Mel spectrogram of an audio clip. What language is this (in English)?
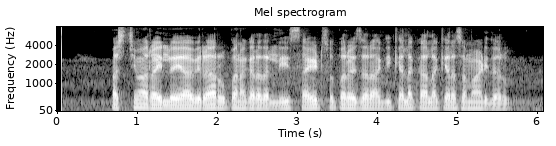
Kannada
